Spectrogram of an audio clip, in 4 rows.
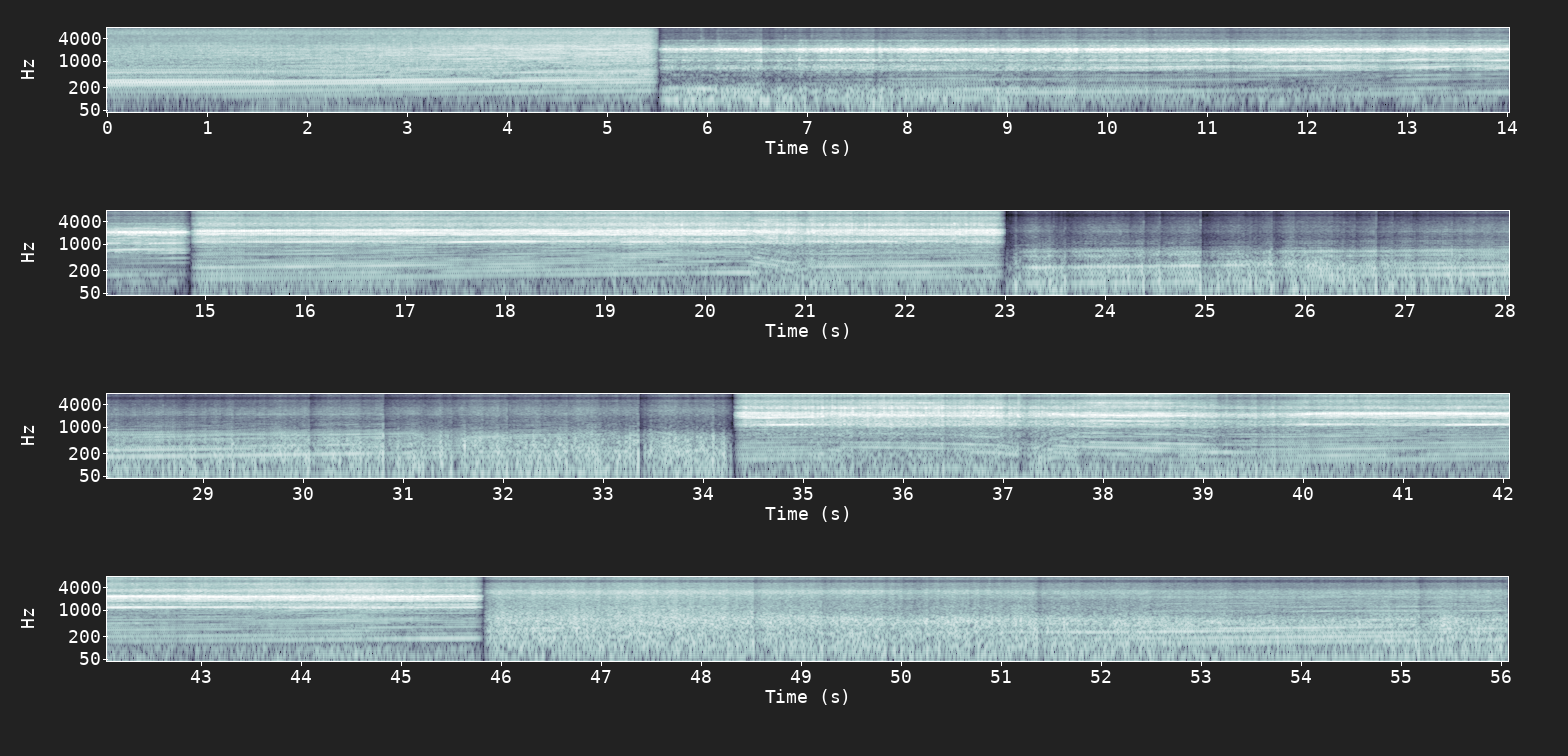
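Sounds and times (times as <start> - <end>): race car engine under load: 2.5 - 27.0, 28.0 - 56.0.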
